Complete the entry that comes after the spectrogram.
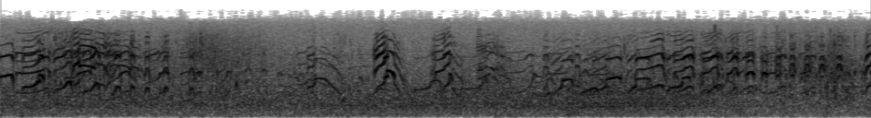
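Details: A flock of Franklin's gulls in La Rioja, Argentina, calls without pause: overlapping nasal, yelping notes, many rising or bent, several each second, with no other sounds.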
